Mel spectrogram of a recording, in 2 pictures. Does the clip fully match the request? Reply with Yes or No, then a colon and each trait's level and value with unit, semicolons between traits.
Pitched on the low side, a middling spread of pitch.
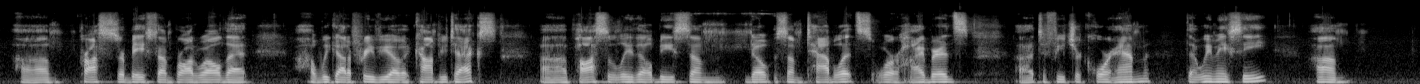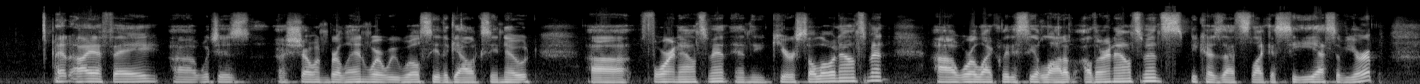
No: low, 115 Hz; narrow, 1.8 semitones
